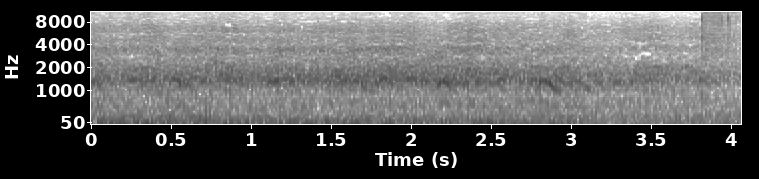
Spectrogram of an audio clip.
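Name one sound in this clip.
A flock of birds chirps overhead.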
